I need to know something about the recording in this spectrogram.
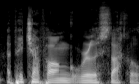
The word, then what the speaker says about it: Apichatpong Weerasethakul: Apichatpong Weerasethakul.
